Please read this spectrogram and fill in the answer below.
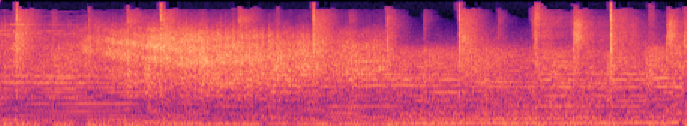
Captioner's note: engine roaring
